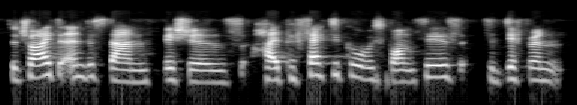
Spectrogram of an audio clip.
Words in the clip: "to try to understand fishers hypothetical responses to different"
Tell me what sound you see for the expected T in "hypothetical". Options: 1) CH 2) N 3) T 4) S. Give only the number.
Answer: 3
